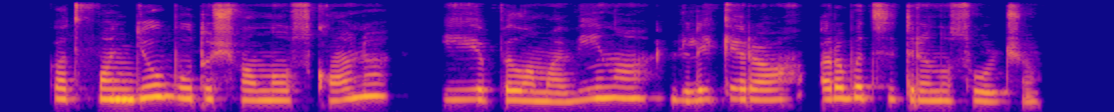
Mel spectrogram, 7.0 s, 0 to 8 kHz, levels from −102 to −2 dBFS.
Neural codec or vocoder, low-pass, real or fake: none; 7.2 kHz; real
